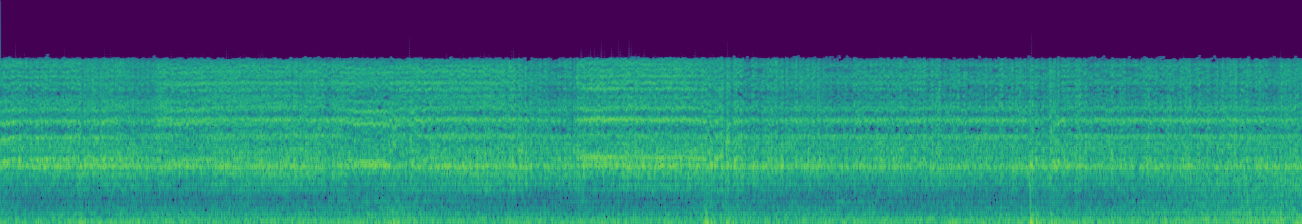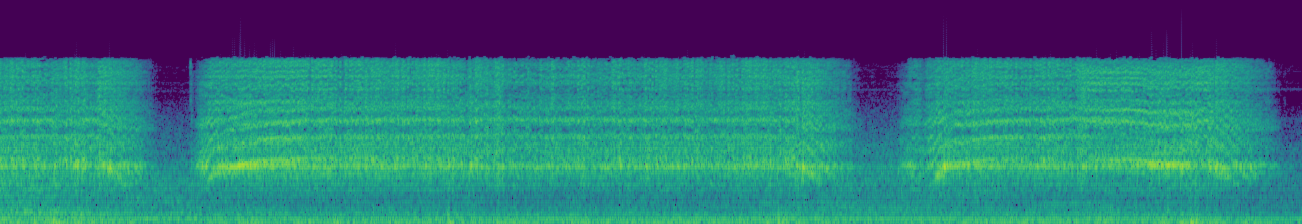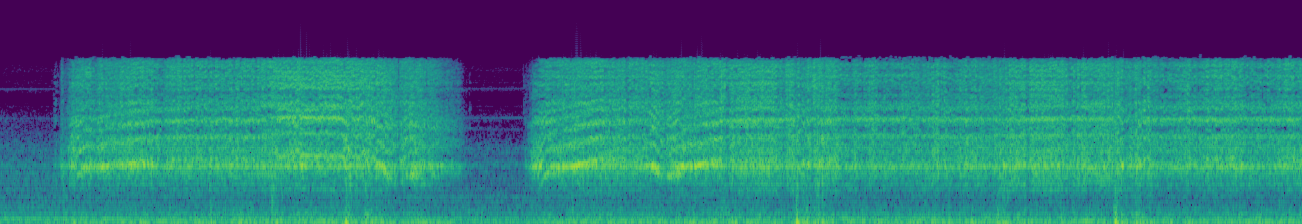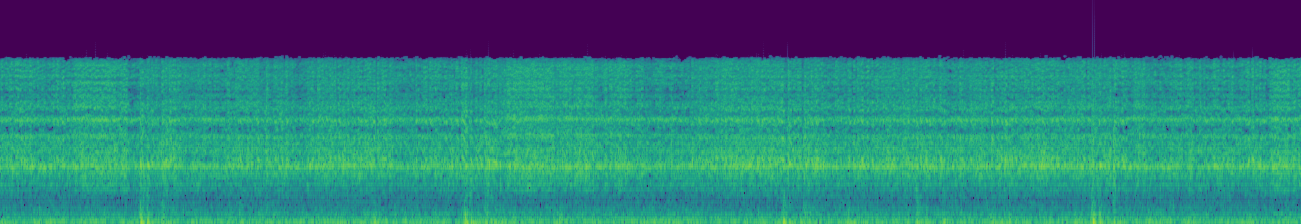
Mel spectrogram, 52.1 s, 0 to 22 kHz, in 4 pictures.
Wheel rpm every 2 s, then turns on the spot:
160, 160, 160, 160, 160, 160, 130, 90, 160, 160, 70, 150, 70, 110, 140, 70, 150, 160, 160, 160, 160, 160, 160, 160, 160, 160.
24-26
